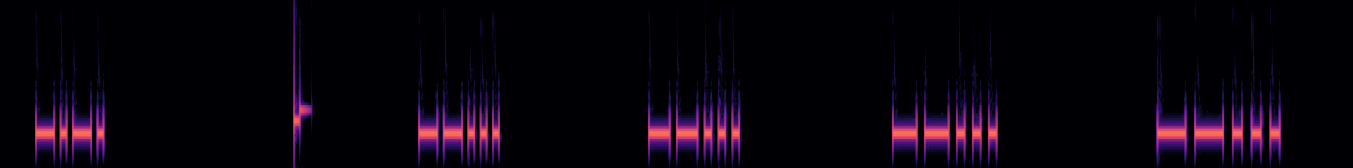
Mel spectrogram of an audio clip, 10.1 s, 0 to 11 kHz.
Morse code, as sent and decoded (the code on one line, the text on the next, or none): -.-. / --... --... --... --...
C 7777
